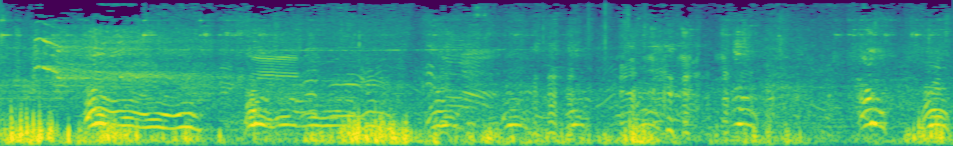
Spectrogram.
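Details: Basset hounds at a dog park give a run of drawn-out, wavering bays and barks, several overlapping with one another, while people talk nearby throughout.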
